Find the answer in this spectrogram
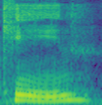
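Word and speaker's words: k'in: the periods of time a day equals kin or pronounced keen the month of 20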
